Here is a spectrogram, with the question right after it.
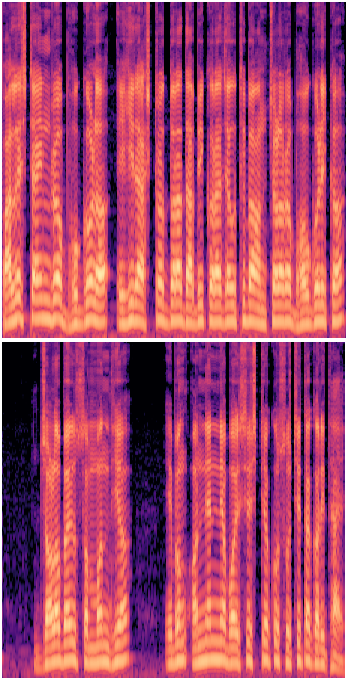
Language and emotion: Odia, neutral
